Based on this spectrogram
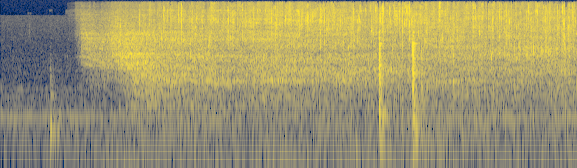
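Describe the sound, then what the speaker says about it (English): Pork loin sears in a hot pan with a broad, steady sizzle that swells after the meat goes in, with a couple of sharp clinks partway through and no talking. "we're going to pan sear it so that it's brown on both sides."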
